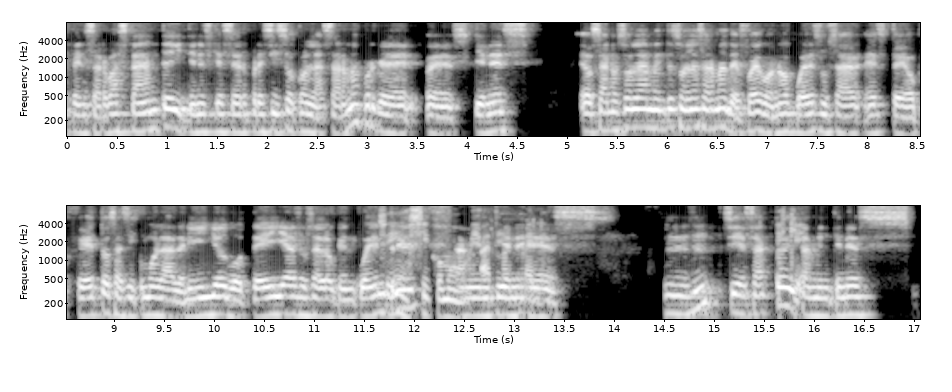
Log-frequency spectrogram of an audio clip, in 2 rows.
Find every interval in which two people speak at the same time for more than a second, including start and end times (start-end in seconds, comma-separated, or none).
11.6-13.3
